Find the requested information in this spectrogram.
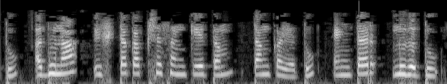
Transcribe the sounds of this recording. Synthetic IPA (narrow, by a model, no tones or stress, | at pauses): t̪uɐd̪ʱunaːiʂʈɐkɐkʂɐsɐŋkeːt̪ɐmt̪ɐŋkɐjɐt̪ueɳʈɐɾnud̪ɐt̪u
